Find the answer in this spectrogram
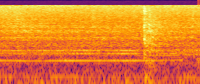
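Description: Room tone: a steady low hum with a few faint constant tones, and a single short click about one and a half seconds in.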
